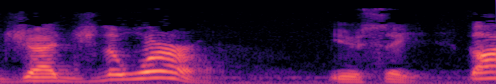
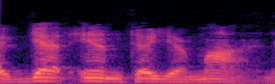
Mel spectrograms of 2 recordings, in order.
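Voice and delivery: usual speaking voice

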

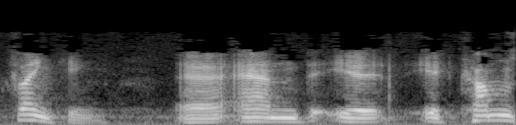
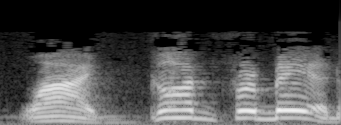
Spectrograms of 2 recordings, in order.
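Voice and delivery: higher-pitched, forceful rejection; emphatic denial; 6 semitones higher, 4 dB louder than usual. Acted. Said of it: "an emphatic and categorical denial".

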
